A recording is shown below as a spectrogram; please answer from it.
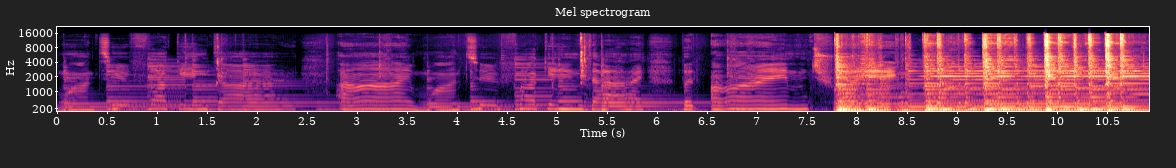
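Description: Solo acoustic guitar with a voice singing over it. About eight seconds in, the playing turns much louder, with hard, fast strumming.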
